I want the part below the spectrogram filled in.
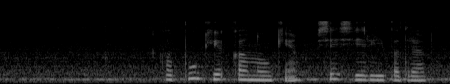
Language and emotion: Russian, neutral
